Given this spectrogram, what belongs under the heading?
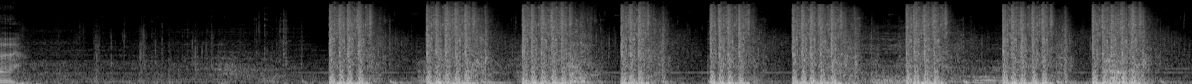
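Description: Gunfire rings out while shooting zombies in State of Decay 2: Nightmare Zone, loud bursts repeating in a steady rhythm of roughly one per second after a stretch of quieter movement.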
